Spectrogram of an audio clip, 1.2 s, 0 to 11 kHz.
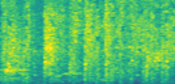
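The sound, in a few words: turrets firing in video game Fallout 4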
